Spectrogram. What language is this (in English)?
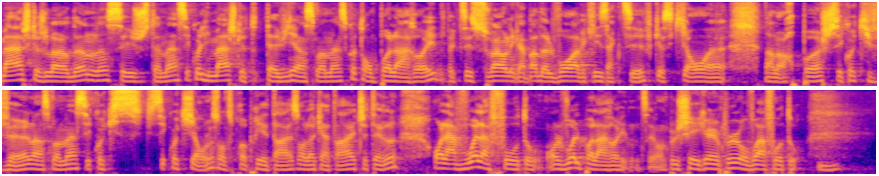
French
